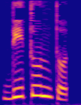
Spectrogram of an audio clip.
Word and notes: dituntut: Indonesian

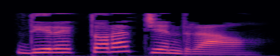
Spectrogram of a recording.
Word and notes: direktorat jenderal: Indonesian

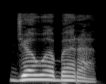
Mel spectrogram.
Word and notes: jawa barat: Indonesian

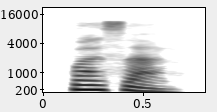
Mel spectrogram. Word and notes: pasar: indonesian

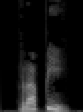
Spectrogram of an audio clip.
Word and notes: rapi: indonesian

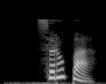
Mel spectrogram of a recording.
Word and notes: serupa: Indonesian

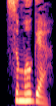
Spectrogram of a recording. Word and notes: semoga: Indonesian

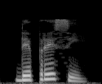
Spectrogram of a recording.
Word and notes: depresi: Indonesian

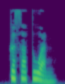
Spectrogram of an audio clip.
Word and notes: kesatuan: indonesian

